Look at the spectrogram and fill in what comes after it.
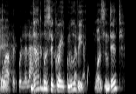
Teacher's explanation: I'm only about 80 to 90% sure that my friend will agree with me in this case I would use Rising intonation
